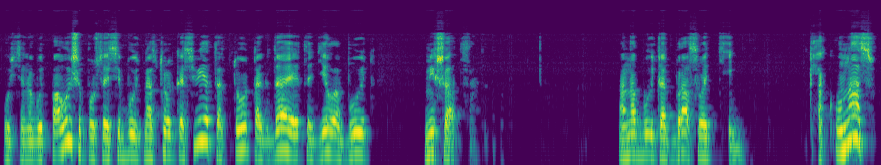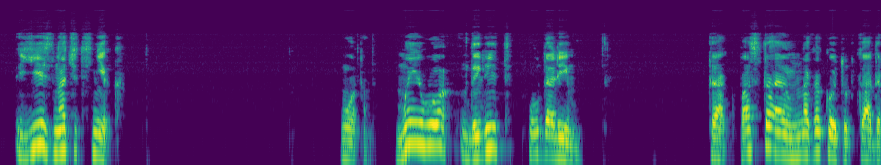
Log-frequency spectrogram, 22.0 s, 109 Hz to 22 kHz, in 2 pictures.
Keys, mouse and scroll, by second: 2.9-3.4 shift+middle drag, 5.8-6.3 shift+middle drag, 7.4-8.3 middle drag, 9.7-10.1 middle drag, 11.3 click, 12.9-14.7 drag, 15.6 click, 17.2 Delete, 18.7 click.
